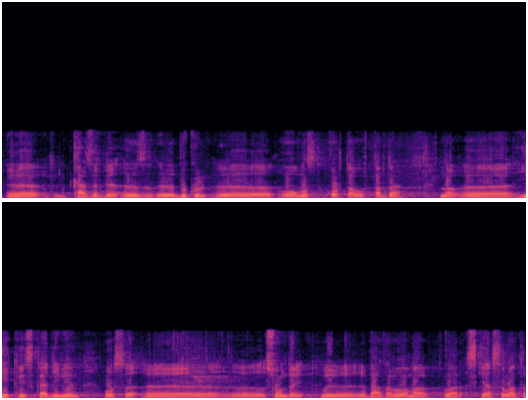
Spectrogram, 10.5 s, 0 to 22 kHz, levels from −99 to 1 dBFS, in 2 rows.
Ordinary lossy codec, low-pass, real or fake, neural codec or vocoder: none; none; fake; codec, 16 kHz, 16 kbps, FreqCodec, smaller model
